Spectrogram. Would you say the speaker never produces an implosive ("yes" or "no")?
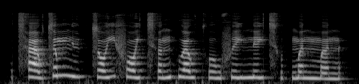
yes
